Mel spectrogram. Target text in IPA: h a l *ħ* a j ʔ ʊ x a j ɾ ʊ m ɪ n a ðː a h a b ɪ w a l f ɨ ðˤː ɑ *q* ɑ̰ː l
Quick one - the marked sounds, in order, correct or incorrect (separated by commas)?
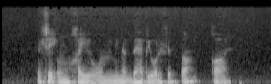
incorrect, correct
